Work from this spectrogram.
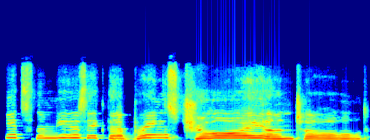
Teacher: put a bit of a ch sound on the joy to really emphasize that word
